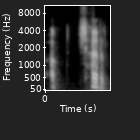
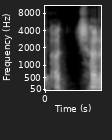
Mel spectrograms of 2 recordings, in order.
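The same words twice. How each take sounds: First: अक्षर with a clear k before the chh; tatsam pronunciation. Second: अक्षर softened to "ach-chhar", without the k; tadbhav pronunciation. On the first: Teacher showing students the written Sanskrit form, carefully pronounced. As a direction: say अक्षर split as "ak-chhar". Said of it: "अक्षर ऐसा लिखा हुआ". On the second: Teacher contrasting the everyday derived form, k dropped. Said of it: "तद्भव है, लेकिन अक्षर क्या है". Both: Shown as a demonstration.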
